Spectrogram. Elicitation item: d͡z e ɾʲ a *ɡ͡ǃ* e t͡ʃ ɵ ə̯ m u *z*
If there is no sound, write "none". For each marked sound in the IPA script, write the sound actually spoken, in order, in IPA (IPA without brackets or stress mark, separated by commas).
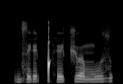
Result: ǃʰ, z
